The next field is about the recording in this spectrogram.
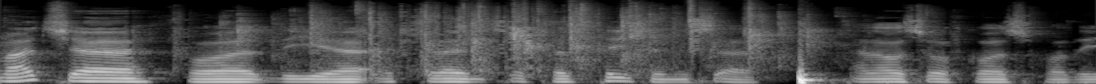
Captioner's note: audience claps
